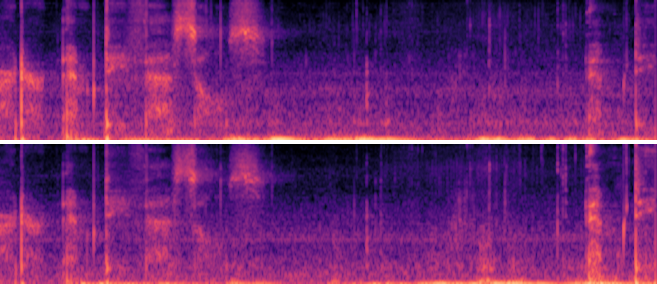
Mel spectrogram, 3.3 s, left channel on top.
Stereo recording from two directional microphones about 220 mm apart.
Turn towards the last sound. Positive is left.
turn(degrees=-20)  # may be behind; listen again after turning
